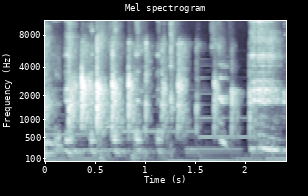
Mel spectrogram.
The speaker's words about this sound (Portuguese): Uma salva de palmas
